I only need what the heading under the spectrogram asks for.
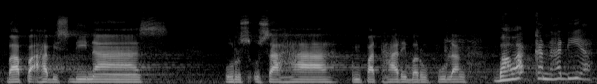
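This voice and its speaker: A middle-aged man preaching a humorous sermon to a hall audience, joking and acting out quotes with big swings in his voice. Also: measured pace. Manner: lively, jokey, acts out quotes with big pitch swings. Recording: echoey hall, faint ambience.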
